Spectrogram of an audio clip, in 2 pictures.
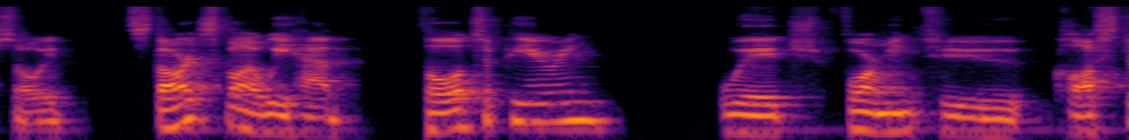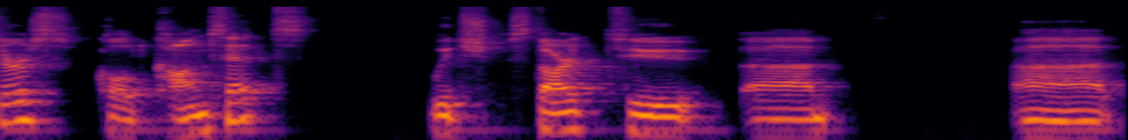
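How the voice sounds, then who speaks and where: A middle-aged man, teaching in a halting, musing way with many restarts, talking to a webcam at his desk. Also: on the low side, fairly bright tone. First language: Finnish. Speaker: spiritual teacher. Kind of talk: unscripted talk to camera. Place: small room at home, indoors. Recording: roomy echo.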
